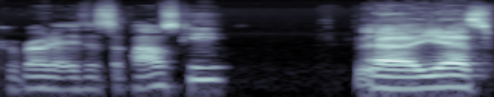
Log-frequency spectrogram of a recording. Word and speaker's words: Sapkowski: Is it Sapkowski? Yes, Sapkowski, whatever.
